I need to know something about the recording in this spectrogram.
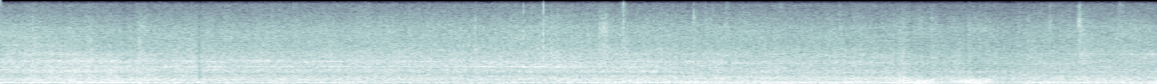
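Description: A train rumbles steadily along the track, heard from inside the carriage.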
